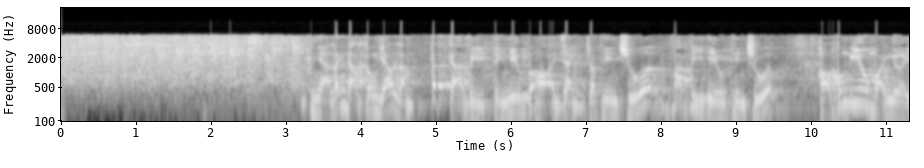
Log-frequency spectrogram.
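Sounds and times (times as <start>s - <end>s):
audience applause: 0.0s - 3.6s
speech: 3.3s - 11.2s.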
